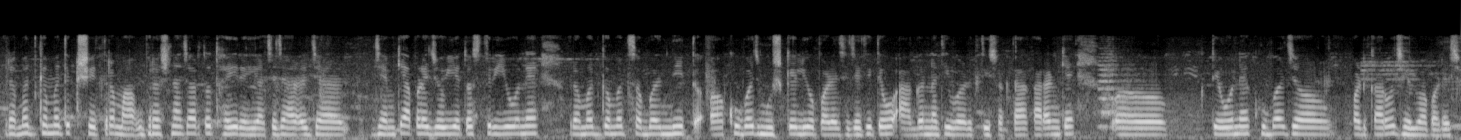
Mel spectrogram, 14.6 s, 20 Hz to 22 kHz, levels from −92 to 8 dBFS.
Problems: constant background noise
